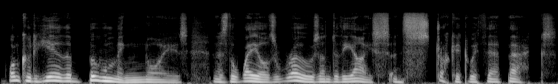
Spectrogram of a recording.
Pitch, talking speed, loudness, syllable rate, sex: 125 Hz, 205 wpm, -18 LUFS, 4.8 syllables/s, male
